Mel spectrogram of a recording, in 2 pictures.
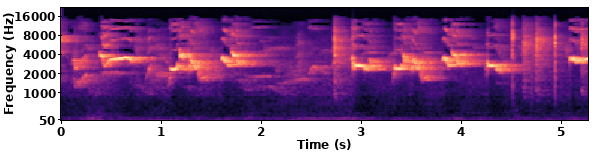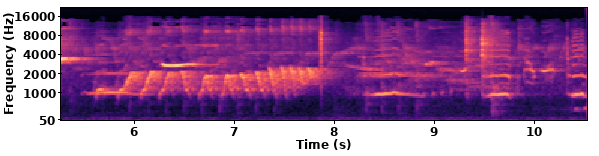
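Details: White-rumped shama stirred to sing and fight: rapid varied whistles and clicks, then a fast rising trill, followed by low repeated whistled notes.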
